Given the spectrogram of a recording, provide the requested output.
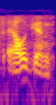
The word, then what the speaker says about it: Elgin: We have the Elgin, it's pronounced Elgin platform, in the North Sea, off of Aberdeen, in between Scotland and Norway, that had a blowout.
